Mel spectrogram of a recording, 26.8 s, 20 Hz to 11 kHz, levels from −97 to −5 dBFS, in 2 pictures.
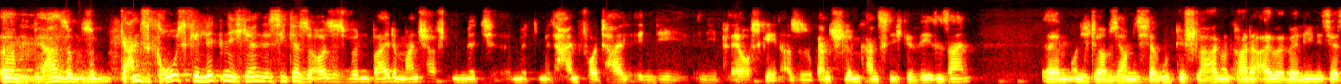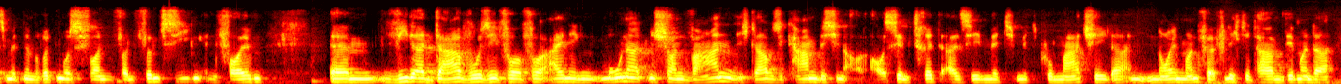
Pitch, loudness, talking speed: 130 Hz, -18 LUFS, 215 wpm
